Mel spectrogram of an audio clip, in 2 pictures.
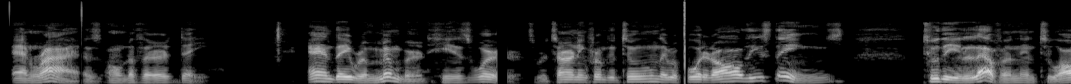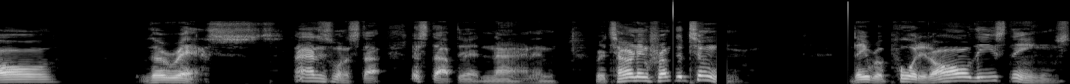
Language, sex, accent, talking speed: English, male, American, 135 wpm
